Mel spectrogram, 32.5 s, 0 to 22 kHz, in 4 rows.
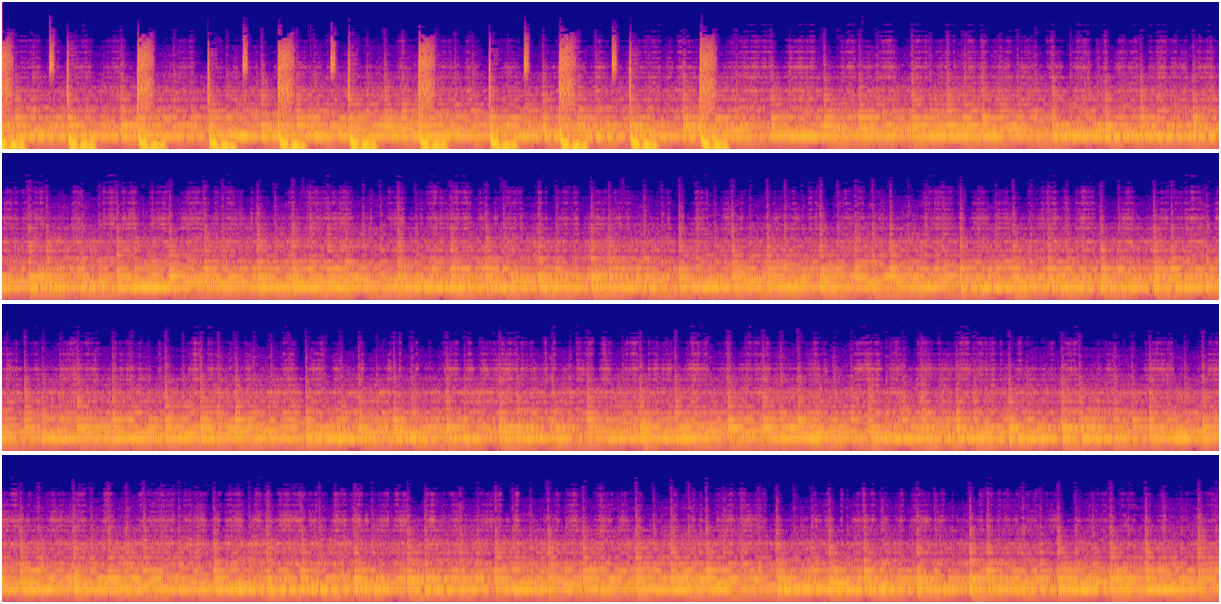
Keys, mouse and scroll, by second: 0.5 click, 0.7-1.5 typing, 2.9-3.7 typing, 3.6 right click, 5.3 click, 6.2-7.1 typing, 7.9 click, 8.5-10.8 drag, 12.9 click, 13.3-14.9 typing, 15.9 click, 16.1 click, 17.9 click, 20.3 click, 21.3 click, 27.2 click, 27.8-28.7 typing.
